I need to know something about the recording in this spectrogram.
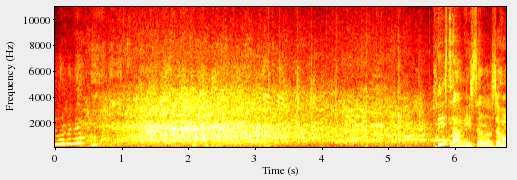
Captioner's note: laughing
